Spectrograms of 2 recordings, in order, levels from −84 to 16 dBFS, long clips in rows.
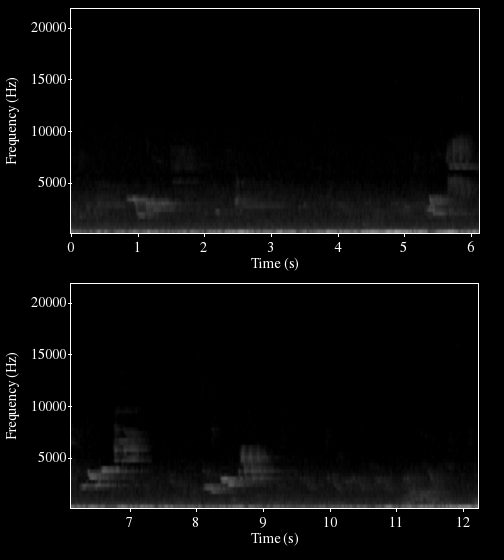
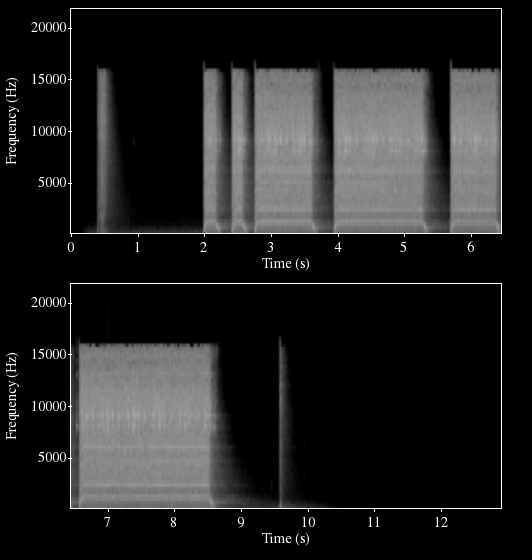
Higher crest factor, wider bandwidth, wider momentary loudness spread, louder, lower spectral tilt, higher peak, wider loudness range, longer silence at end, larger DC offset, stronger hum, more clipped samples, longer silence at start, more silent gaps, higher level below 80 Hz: about the same, 20 dB vs 20 dB; second, 5.2 kHz vs 16 kHz; first, 18 LU vs 7 LU; second, -48 LUFS vs -14 LUFS; first, -4.5 dB/octave vs 3 dB/octave; second, -12 dBFS vs 0 dBFS; first, 12 LU vs 5 LU; second, 0 s vs 3.3 s; neither; neither; neither; second, 0 s vs 0.4 s; neither; first, -38 dBFS vs -62 dBFS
